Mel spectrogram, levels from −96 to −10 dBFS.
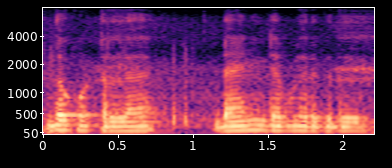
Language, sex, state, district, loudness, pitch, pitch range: Tamil, male, Tamil Nadu, Kanyakumari, -17 LUFS, 105 Hz, 100-110 Hz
